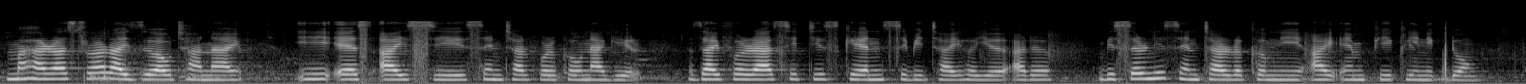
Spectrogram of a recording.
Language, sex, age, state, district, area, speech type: Bodo, female, 18-30, Assam, Chirang, rural, read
